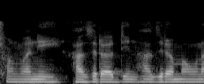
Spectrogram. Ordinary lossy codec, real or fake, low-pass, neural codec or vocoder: none; fake; none; codec, 16 kHz, 1 kbps, X-Codec, HuBERT features, trained on LibriSpeech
